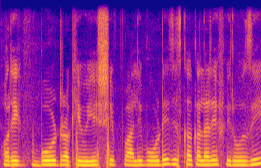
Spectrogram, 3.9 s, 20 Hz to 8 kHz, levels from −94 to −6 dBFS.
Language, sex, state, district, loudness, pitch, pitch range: Hindi, female, Bihar, Gaya, -15 LUFS, 195 Hz, 190-210 Hz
